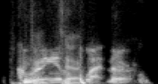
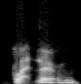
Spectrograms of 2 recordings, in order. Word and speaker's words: Platner: Graham Platner. Platner. Platner.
